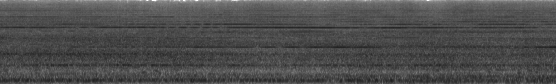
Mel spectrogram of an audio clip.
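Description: Gulfstream business jet taxiing, its rear-mounted turbofan engines running at idle: a steady whine of several high tones over an even hiss.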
